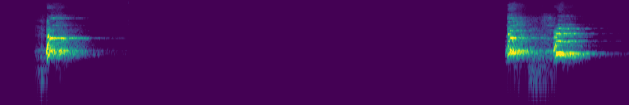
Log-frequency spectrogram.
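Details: Golden Retriever at play: one sharp bark, several seconds of silence, then two barks in quick succession, the second ending in a longer, tonal tail.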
